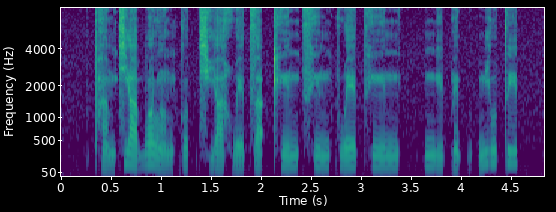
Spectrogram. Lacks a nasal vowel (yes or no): no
